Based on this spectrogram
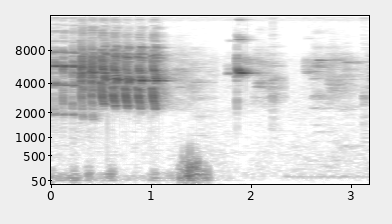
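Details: Lovebird song meant to set other lovebirds singing: a burst of rapid, harsh high chattering notes for about a second, then a sharp squeak and softer trailing twitters, with faint low knocking in the background.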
